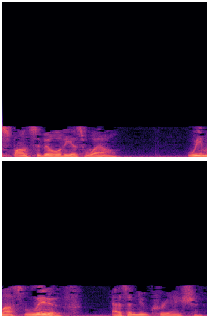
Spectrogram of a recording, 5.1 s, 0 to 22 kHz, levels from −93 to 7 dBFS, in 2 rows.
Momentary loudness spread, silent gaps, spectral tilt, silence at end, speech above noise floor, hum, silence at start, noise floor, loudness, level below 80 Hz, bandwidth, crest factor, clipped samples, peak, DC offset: 14 LU; none; -11 dB/octave; 0.05 s; 28 dB; none; 0 s; -48 dBFS; -21 LUFS; -54 dBFS; 4.6 kHz; 18 dB; under 0.1%; -2 dBFS; under 0.1%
